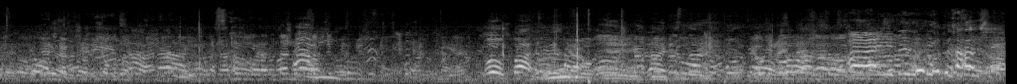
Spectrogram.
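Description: A group of men shout and cheer loudly outdoors.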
